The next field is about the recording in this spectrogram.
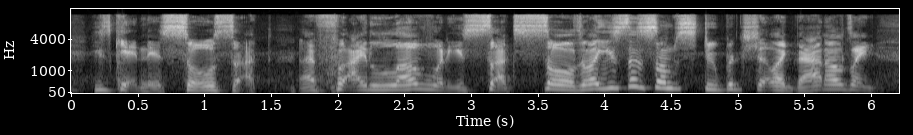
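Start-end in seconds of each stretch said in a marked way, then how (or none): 0.2-1.5 put-on New Jersey accent. Quoting the Jersey accent guy from the game, Cabal's Jersey accent. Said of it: "Cabal was the Jersey accent guy. Where he's like".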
